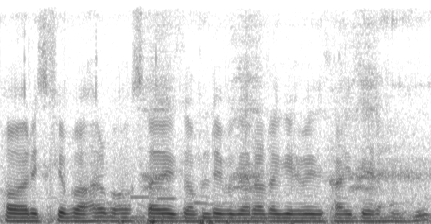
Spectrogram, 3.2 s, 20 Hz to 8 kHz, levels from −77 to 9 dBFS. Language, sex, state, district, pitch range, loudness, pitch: Hindi, male, Chandigarh, Chandigarh, 130-135 Hz, -17 LUFS, 130 Hz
